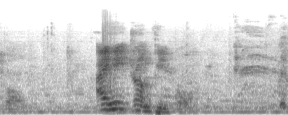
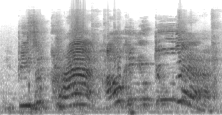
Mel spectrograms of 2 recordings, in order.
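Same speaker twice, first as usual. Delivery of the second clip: higher, louder outraged yell; mock yell; 12 semitones higher, 3 dB louder than usual. Yelling at the friend over funeral ice cream, outraged. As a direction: hurl it at her in disbelief.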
